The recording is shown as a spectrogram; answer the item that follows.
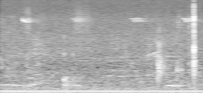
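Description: Quiet room sound over a steady low electrical hum, with short high chirps recurring about every half second and a single sharp click near the end.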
